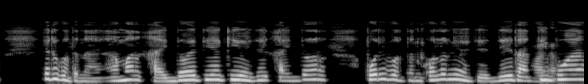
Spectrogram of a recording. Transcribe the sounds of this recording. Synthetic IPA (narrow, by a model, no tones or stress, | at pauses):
ɛtukɔt̪ʰanaamaɹkʰajd̪ɔetijakiɦojs̬ɛkʰajd̪ɔɹ | pɔɾibɔɹt̪ɔnkʰɔloniɦojsɛzɛɾat̪ipɔwa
